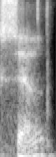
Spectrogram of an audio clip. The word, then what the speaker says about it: cell: How do you enter text in the cell of it is not shell, it should be rather like cell.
